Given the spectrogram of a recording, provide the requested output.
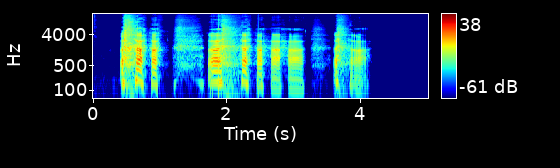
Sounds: Laughter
